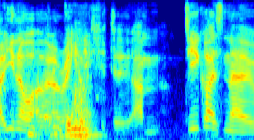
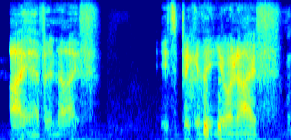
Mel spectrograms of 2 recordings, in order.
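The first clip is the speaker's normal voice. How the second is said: low, softer put-on threat; mock menacing voice; 7 semitones lower, 5 dB quieter than usual. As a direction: deliver a hammed-up knife threat, pitched down. Trying out put-on catchphrases.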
